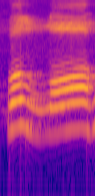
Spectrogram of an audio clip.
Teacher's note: لام جلالہ کے اوپر کھڑی زبر ہے، 2 حرکت کھینچ کے ادا کریں گے اور پر پڑھیں گے، ہا کی پیش کو بغیر کھینچے ہوئے ادا کرنا ہے۔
